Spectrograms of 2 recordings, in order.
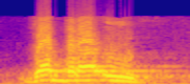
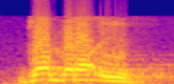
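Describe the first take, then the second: Both takes have the same delivery.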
